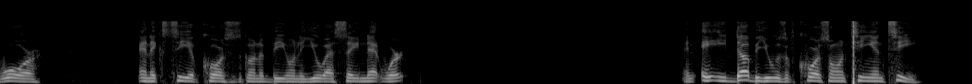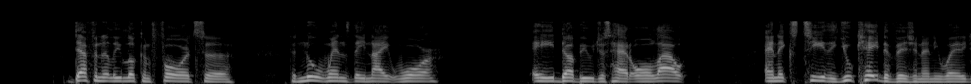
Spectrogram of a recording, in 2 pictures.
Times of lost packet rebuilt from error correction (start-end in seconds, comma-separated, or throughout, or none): none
